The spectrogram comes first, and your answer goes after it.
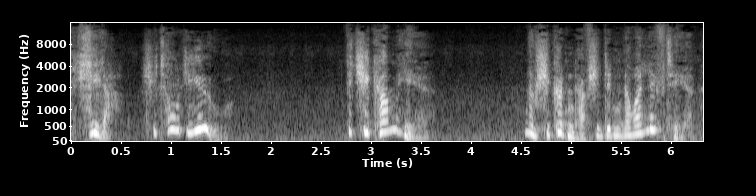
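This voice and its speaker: Bitter young rich lad, radio drama, emotional, defiant, really animated voice. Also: male voice, extremely high pitch, unhurried, husky, exaggerated voice. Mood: ashamed, anxious. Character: bitter, overwrought young son of a wealthy family.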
